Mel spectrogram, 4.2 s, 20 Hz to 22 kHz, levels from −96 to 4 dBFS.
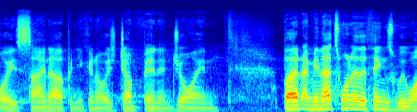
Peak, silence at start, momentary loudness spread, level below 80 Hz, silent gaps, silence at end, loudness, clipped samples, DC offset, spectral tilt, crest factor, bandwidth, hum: -8 dBFS; 0 s; 16 LU; -60 dBFS; none; 0 s; -29 LUFS; under 0.1%; under 0.1%; -4.5 dB/octave; 20 dB; 15.5 kHz; none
